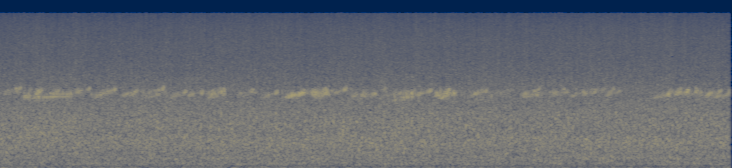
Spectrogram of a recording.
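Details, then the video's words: Frogs calling beside a river in a pristine forest: a steady chorus of short, bright trilled notes repeating every second or so, riding over the constant broad rush of flowing water. "River and Frogs sleep sounds"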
